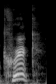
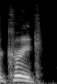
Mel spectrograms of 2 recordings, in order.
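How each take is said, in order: First: Crick for creek, short i as in brick; Midwest pronunciation. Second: Said in the usual way. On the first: Shown as a demonstration. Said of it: "left me saying crick for creek". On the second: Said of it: "crick for creek".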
